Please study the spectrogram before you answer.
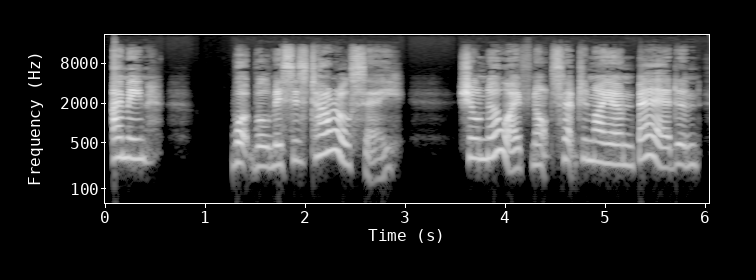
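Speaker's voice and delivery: high, loud, flustered objection; faltering. A narrator's reading. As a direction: grasp anxiously for an excuse. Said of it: "She faltered".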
